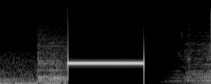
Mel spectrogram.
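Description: A single steady electronic beep, one pure tone lasting under a second and cut off abruptly, with the background music dipping out around it.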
